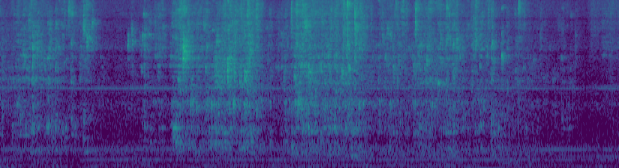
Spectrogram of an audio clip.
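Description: Milk being poured in a steady stream into a saucepan that is already part full, a liquid splashing pour that grows louder about two seconds in, then eases off.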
